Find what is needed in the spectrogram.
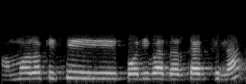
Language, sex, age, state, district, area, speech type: Odia, female, 30-45, Odisha, Boudh, rural, conversation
